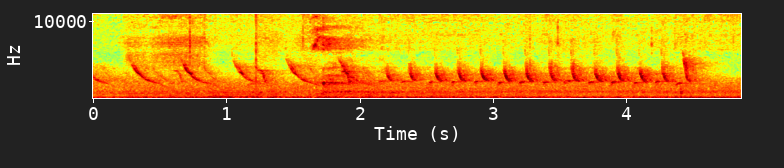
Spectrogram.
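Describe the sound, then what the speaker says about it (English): Birds chirp outdoors in a quick run of short, bright, falling notes that repeat in a rapid series, over a constant broad background noise. "enjoying the birds chirping"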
